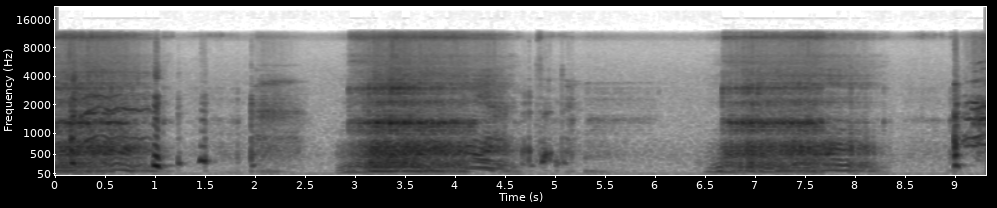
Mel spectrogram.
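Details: Heavy snoring from a man after Oktoberfest drinking; loud, rough, rattling snores on each breath, about three breaths heard, with quieter gaps between.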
